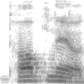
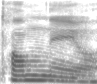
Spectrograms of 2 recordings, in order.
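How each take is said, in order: First: The first word ends with a p sound. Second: The first word ends with an m sound. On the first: The speaker calls it wrong. "যেমন আপনি থপ নেও বললেন না" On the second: The speaker calls it right. "তাহলে কি সঠিক উচ্চারণ হবে?"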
